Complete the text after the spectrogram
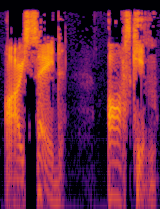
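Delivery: tense, spaced-out order; hissed threat. A narrator's reading. Soldier with sword at her throat, hissed order. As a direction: hiss it with mild menace. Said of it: "he hissed".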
